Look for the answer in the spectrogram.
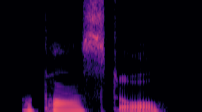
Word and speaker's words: apostle: You really pronounced that T. – Danny, get this out of the episode. – It sounded like a pasta dish. – Apostle? – Apostle. – How do you say Apostle. – No. – The T is silent.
